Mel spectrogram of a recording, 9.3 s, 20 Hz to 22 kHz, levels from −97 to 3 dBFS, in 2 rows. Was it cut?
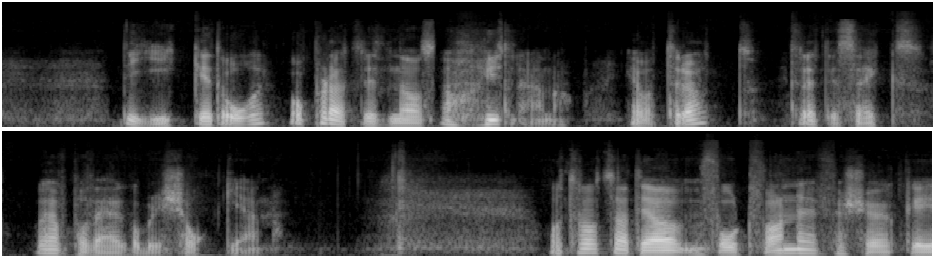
yes; 7 cuts; at 1.4 s, 2.2 s, 2.5 s, 3.0 s, 3.9 s, 5.0 s, 7.5 s

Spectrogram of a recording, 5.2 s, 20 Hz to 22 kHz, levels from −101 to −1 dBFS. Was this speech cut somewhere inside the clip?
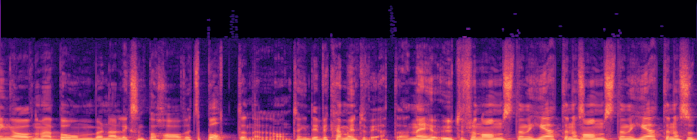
yes; 1 cut; at 4.3 s

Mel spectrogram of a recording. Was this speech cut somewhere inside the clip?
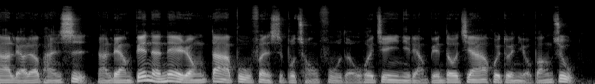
yes; 1 cut; at 0.9 s

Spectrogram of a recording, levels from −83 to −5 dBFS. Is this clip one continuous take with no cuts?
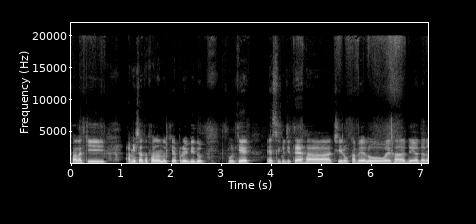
no; 1 cut; at 4.2 s

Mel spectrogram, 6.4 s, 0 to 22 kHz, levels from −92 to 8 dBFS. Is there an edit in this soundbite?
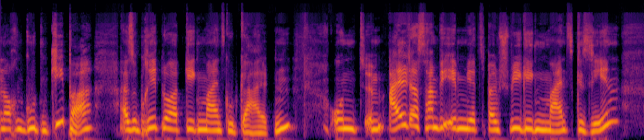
yes; 1 cut; at 2.2 s

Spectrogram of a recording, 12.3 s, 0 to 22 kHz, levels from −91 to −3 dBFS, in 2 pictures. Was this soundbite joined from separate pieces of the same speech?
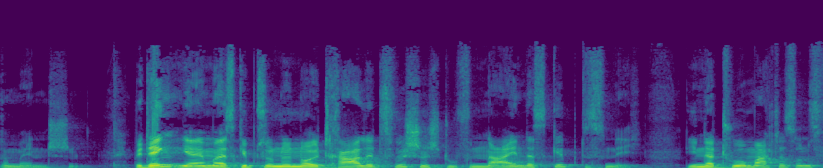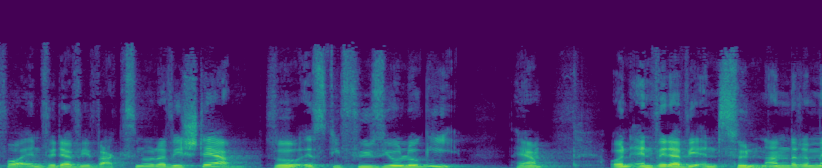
yes; 1 cut; at 8.1 s

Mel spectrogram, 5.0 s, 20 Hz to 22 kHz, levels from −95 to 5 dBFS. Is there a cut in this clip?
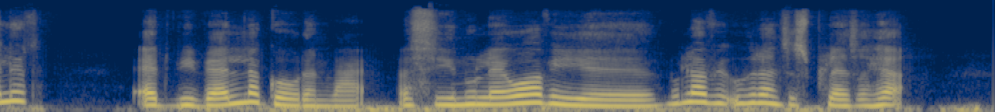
no; 0 cuts

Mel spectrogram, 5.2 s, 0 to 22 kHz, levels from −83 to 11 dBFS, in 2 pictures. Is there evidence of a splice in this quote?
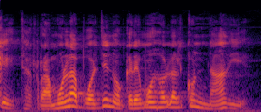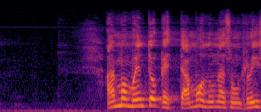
no; 0 cuts

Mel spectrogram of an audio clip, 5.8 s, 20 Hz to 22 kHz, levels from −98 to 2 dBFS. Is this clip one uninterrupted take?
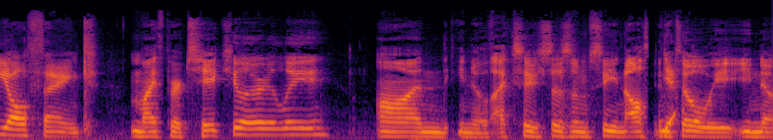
no; 4 cuts; at 1.2 s, 3.3 s, 3.7 s, 4.8 s

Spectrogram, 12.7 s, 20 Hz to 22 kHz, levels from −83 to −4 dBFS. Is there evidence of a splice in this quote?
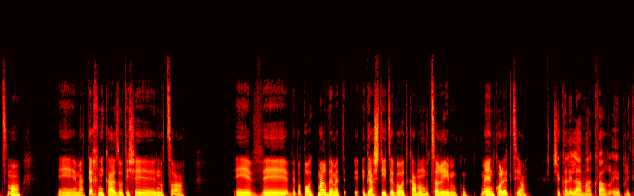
no; 0 cuts

